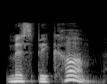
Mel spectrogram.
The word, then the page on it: misbecome: British English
